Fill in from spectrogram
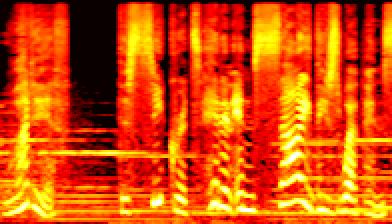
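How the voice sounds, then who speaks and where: High, confident young huntress. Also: female voice, very animated, a little slow, loud music behind the voice. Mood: playful, confident. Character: confident, playful young woman role-playing a monster hunter. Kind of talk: video game voice acting.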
